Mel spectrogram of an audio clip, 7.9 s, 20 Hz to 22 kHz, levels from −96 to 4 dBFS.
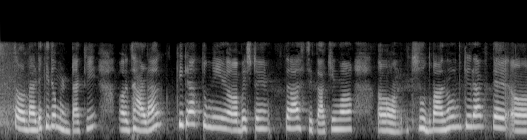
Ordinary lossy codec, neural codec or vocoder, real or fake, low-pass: none; codec, 16 kHz in and 24 kHz out, 1.1 kbps, FireRedTTS-2 codec; fake; 7.2 kHz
